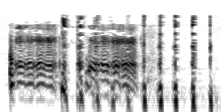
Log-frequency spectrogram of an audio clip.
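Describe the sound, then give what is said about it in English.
A sheep bleats in two long, quavering, nasal calls, followed by a series of short, clipped bursts, all heard on their own without talk. “Yes, you heard the call of the cattle. No, that was a sheep, dude.”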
